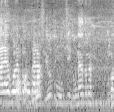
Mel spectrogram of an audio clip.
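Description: Speech only: men talking in conversation.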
